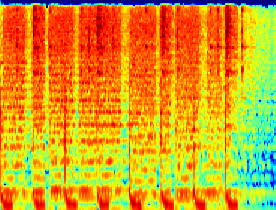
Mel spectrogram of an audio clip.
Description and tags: Simple loop made in FL studio. This is my first attempt in making a loop. Short melody with a basic beat. (please don't trash me this is my first try in my life)
melody, beat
